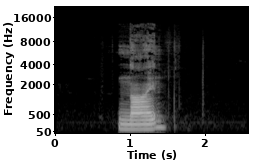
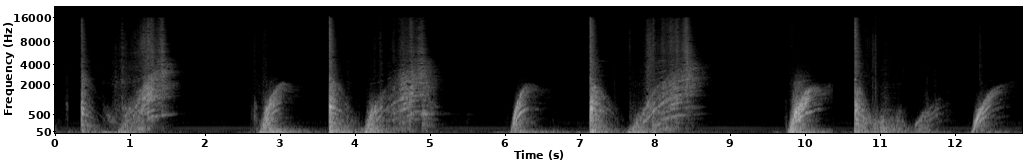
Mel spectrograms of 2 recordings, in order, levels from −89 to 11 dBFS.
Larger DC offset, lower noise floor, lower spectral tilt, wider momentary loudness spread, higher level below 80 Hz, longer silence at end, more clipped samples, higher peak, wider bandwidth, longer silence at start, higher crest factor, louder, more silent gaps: neither; about the same, -76 dBFS vs -73 dBFS; about the same, -5.5 dB/octave vs -5.5 dB/octave; about the same, 19 LU vs 20 LU; second, -70 dBFS vs -44 dBFS; first, 1.1 s vs 0.15 s; neither; first, -4 dBFS vs -8 dBFS; second, 14 kHz vs 16.5 kHz; first, 0.85 s vs 0.35 s; about the same, 24 dB vs 28 dB; first, -23 LUFS vs -35 LUFS; neither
